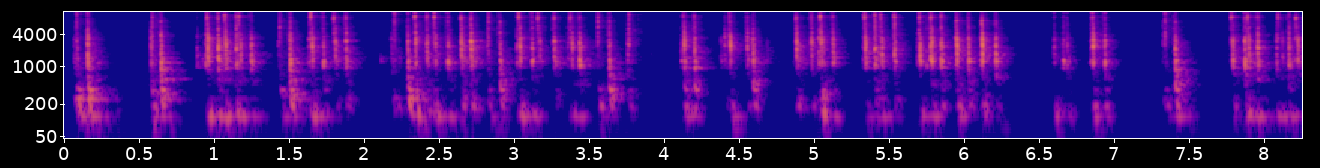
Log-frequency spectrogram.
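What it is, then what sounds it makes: Plastic mechanical keyboard. Fingertips type continuously on a compact mechanical keyboard with plastic keycaps resting on a wooden desk. Rapid bursts of bright, clacky keystrokes are separated by brief pauses, and each click is dry and dies away almost instantly.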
